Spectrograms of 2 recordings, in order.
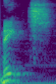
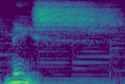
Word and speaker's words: Nach: how in this case, the word for stop has a hard as opposed to soft phonetic pronunciation at the end of the word. Nach as opposed to naish.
